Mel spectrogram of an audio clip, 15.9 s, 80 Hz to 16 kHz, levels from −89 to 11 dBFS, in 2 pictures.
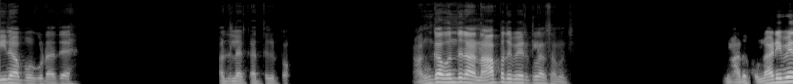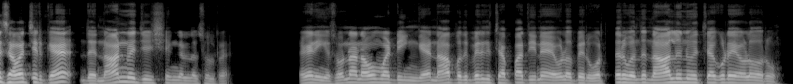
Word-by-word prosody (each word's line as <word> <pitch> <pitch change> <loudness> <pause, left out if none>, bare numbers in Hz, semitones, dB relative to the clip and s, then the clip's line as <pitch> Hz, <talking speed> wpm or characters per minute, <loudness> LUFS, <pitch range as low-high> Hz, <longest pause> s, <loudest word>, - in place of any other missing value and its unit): வீணா 150 +1 +2
போகூடாதே. 115 -1 -6 1.5
அதுல 110 0 -4
கத்துக்கிட்டோம். 110 +1 -10 1.3
அங்க 140 +9 -1
வந்து 170 +2 +3
நான் 140 -6 +4
40 165 +2 +2
பேருக்கெல்லாம் 140 -5 -2
சமைச்சேன். 95 -5 -12 1.5
நான் 100 -1 -6
அதுக்கு 100 -1 -4
முன்னாடியுமே 170 - +6
சமைச்சிருக்கேன். 170 +1 +4
இந்த 120 0 -3
நான் 185 +7 +3
வெஜ் 170 -5 0
விஷயங்கள்ல 130 -4 -7
சொல்றேன். 110 0 -11 0.7
ஏங்க 150 - +1
நீங்க 120 -3 -3
சொன்னா 160 +5 -1
நம்பமாட்டீங்க 140 -5 -1
40 145 0 -1
பேருக்கு 155 -2 -2
சப்பாத்தின்னா 145 +1 -2
எவ்ளோ 135 0 -1
பேரு, 125 -3 -1
ஒருத்தரு 160 +8 -1
வந்து 150 +2 -2
4னு 160 +3 +3
வச்சா 150 0 -1
கூட 155 0 +1
எவ்ளோ 135 -1 0
வரும்! 105 -7 -7
140 Hz, 130 wpm, -23 LUFS, 115-155 Hz, 1.5 s, முன்னாடியுமே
